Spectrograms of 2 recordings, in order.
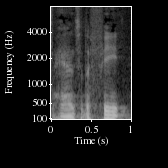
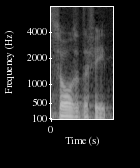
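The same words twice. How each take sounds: First: Spoonerism. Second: Said in the usual way. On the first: Real, not acted. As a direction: slip of the tongue, words swapped. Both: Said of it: "I suffer from spoonerisms".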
